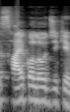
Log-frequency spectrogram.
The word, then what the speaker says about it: সাইকোলজি: ক্ষেত্রেটা পি আসবে শুরুতেই যেমন আমরা সাইকোলজিকে বলি সাইকোলজি শুরু পি আসবে যদিও শুরুতে পিটা সাইলেন্ট থাকে অনুচ্ছারিত থাকে এসএস ক্ষেত্রে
